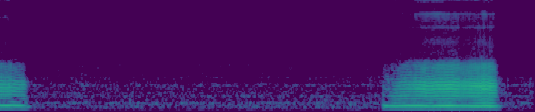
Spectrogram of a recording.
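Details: Chihuahua snoring in sleep: two tonal, buzzing snores separated by a quiet pause.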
